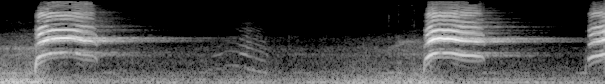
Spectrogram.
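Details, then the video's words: Indian green parrots calling with different sounds: two harsh, screeching squawks rich in harmonics, spaced about two seconds apart, with a third beginning at the end, over a faint low rumble. "Indian Green🍃Parrots Calling✨️ Different Sounds🥀"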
